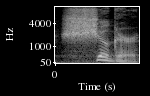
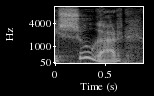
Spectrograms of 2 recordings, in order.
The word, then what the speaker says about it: sugar: interesting word because well it doesn't have an sh in it but we pronounce it as if there were an sh in it so we don't say sugar we say sugar sugar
